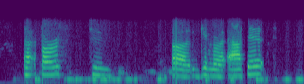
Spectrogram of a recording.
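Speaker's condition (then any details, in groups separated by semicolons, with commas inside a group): Down syndrome; from birth; young woman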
